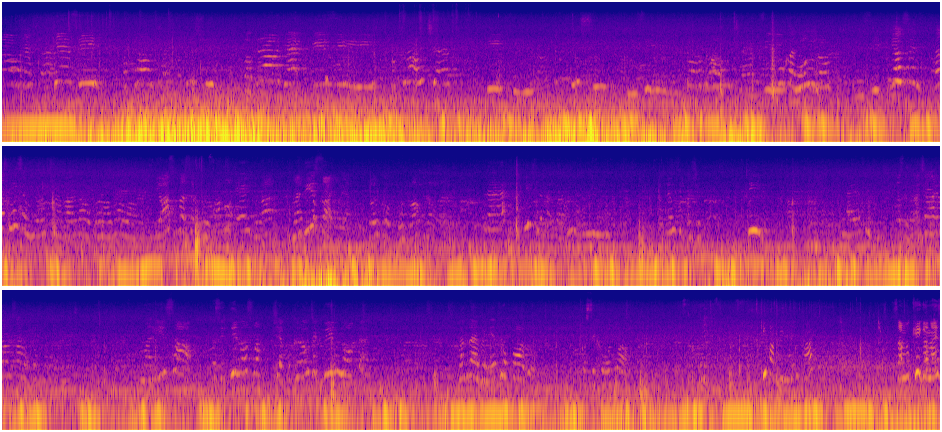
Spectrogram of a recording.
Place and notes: Maribor, Slovenija - Where is "The Famous Pokrovček"?
A playground for children as part of a cafe. Three little girls seeking "The Famous Pokrovček", which is nothing more than a regular bottle cap. They even made up a song to summon it. At the end they find a ribbon and command it, to find the cap - Pokrovček. (Pokrovček = Bottle cap)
